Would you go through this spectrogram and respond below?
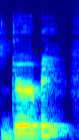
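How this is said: The first vowel sounds like 'der', American style. This is how it is said in the US. "If you're in the U S, it's Derby"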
